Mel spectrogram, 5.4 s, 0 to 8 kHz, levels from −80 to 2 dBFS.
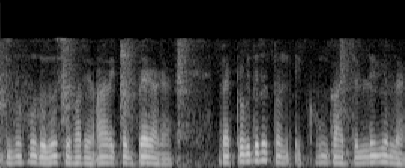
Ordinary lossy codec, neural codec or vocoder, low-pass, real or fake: AAC, 16 kbps; none; 7.2 kHz; real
